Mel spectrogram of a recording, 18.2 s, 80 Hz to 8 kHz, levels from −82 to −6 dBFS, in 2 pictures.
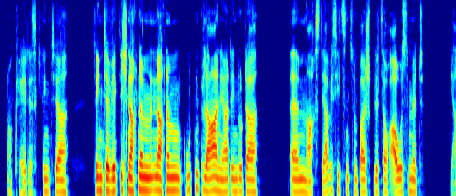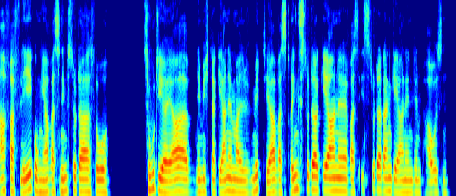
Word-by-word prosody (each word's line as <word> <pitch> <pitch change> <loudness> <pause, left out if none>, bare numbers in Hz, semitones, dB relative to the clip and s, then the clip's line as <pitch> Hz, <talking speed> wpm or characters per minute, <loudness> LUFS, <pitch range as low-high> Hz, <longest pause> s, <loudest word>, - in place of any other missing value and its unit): Okay, 120 -1 -9
das 120 -1 -12
klingt 135 -2 -7
ja 130 -2 +1 0.5
klingt 145 -1 +2
ja 140 -2 +8
wirklich 140 +2 +3
nach 145 -1 +6
'nem 145 -1 +5
nach 145 -1 +6
'nem 145 -2 +3
guten 155 +2 -6
Plan, 145 0 +6
ja, 135 +1 +2
den 135 -1 -2
du 140 0 -1
da, 130 -1 +1 0.6
ähm, 135 0 +1
machst. 120 0 -3
Ja, 130 +3 0
wie 150 - -7
sieht's 150 +1 -9
denn 140 -2 -7
zum 135 -1 -9
Beispiel 130 +1 -1
jetzt 125 -1 -10
auch 130 - -1
aus 135 +1 +2
mit, 130 -3 -4 0.5
ja, 140 +3 -4
Verpflegung? 140 +1 -2
Ja, 130 +2 -3
was 130 -3 -4
nimmst 140 +2 -5
du 145 - -1
da 135 -1 +1
so 130 -1 -2 0.7
zu 155 +3 -4
dir? 135 -6 +2
Ja, 135 +1 +2
nimm 130 0 -7
mich 135 -1 -8
da 130 - -3
gerne 130 +4 -2
mal 130 -2 -3
mit, 155 +3 -6
ja? 130 +2 0
Was 130 -1 -3
trinkst 155 +5 -4
du 155 - -4
da 155 -1 +4
gerne? 145 -2 +1
Was 130 -3 -4
isst 155 - -14
du 155 - -6
da 150 -1 +1
dann 140 0 -1
gerne 130 -1 -3
in 130 - -6
den 130 -2 -9
Pausen? 125 0 -8
135 Hz, 200 wpm, -23 LUFS, 130-145 Hz, 0.7 s, ja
